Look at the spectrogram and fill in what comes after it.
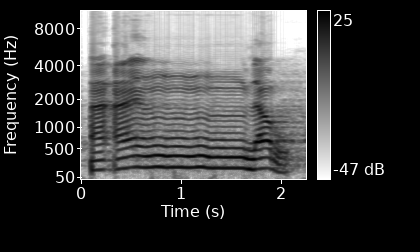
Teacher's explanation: তো নুন সাকিনের পরে এখানে জাল আসছে, জাল ইখফার হরফ, এজন্য আমরা ইকফা গুণনা করব। আং জার, আর রটাকে অবশ্যই পোর করব, কেননা র সাকিনের পূর্বের হরফে জবর আসলে অবশ্যই পোর করে পড়তে হবে।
